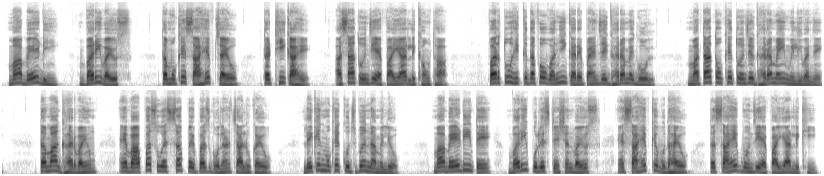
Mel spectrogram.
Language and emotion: Sindhi, neutral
